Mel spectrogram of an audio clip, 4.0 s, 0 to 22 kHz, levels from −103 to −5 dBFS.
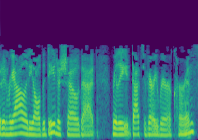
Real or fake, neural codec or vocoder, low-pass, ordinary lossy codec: real; none; 7.2 kHz; MP3, 24 kbps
